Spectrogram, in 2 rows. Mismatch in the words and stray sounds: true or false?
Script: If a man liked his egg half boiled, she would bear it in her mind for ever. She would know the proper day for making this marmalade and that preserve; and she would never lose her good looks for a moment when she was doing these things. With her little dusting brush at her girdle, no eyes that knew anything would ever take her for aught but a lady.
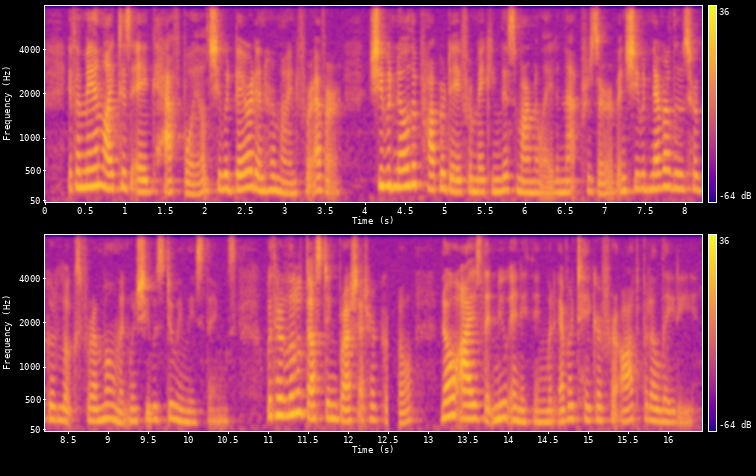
true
